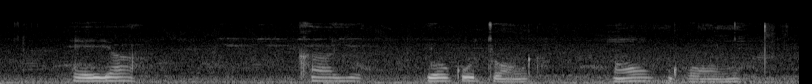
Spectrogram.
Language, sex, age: Xhosa, male, 19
